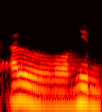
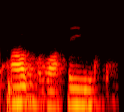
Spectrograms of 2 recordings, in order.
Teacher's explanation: karena lamnya tidak dibaca tidak al-Rahim, tapi Ar-Rahim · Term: idgham kamil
